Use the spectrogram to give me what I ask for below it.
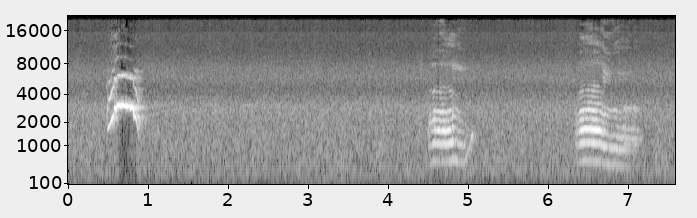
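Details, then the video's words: A pet African grey parrot mimics sounds: a sharp, high rising-and-falling whistle, then two drawn-out, cat-like meows a couple of seconds apart, over a steady background hiss. "My Smart African Gray makes 23 sounds"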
